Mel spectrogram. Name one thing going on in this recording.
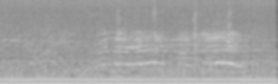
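A handball bounces on a wooden floor.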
